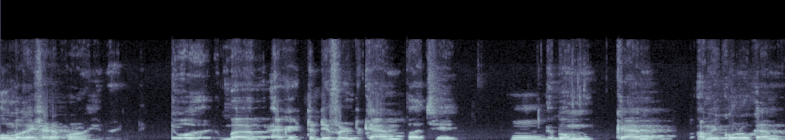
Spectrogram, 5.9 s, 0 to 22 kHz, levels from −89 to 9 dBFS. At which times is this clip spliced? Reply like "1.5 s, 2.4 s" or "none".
1.3 s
